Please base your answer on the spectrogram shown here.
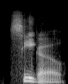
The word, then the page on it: sego: American English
